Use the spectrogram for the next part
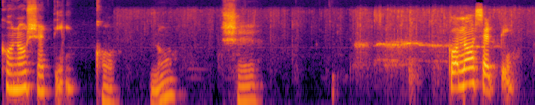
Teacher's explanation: the syllable stress here is on the syllable no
